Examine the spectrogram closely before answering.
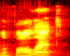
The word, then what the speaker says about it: La Follette: Robert La Follette is how I always pronounce it.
